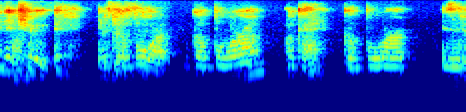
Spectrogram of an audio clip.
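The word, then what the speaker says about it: Gabor: Is it Gabbor? Is that how you pronounce it? Tell me the truth. Gabbor. Gabbor. Okay. Gabbor.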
